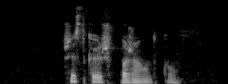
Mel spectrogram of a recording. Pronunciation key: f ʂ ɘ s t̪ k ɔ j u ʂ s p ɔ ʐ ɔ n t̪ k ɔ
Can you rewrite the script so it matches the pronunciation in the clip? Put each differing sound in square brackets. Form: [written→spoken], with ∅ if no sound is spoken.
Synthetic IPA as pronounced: f ʂ ɘ s t̪ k ɔ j u ʂ [s→f] p ɔ ʐ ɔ n t̪ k [ɔ→u]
